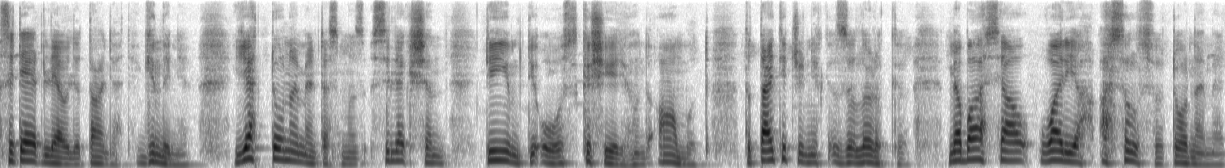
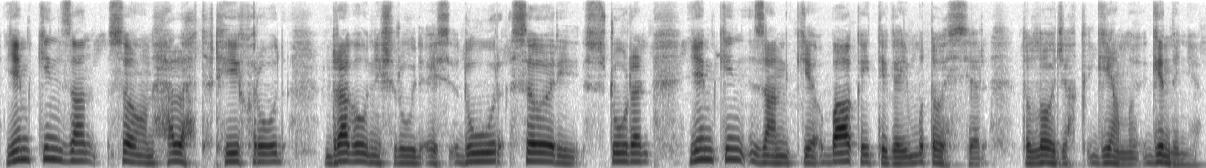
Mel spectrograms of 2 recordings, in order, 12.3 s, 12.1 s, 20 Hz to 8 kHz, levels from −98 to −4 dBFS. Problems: none marked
